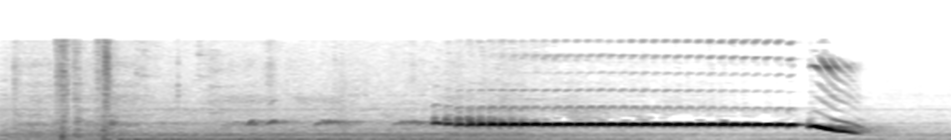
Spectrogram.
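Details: Sirtu (ashy tailorbird) singing as a lure: after soft background sounds, a steady, fast-pulsed trill on one high pitch runs almost two seconds, then drops away in a swift descending slur.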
